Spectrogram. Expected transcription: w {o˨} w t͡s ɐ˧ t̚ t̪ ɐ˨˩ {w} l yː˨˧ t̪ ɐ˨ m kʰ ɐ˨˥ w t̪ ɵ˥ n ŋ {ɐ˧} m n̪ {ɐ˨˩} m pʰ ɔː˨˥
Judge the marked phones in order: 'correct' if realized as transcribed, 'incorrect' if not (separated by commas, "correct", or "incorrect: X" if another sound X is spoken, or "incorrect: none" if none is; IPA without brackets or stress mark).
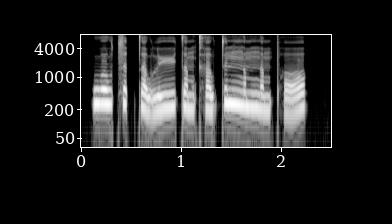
incorrect: o˧, correct, correct, incorrect: ɐ˨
